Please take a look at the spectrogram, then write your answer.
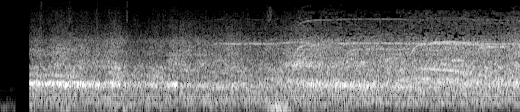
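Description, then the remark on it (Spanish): A large football stadium crowd of Mallorca's supporters' stand chants in unison against Mallorca player Mafeo, a dense, loud roar of many voices holding a steady sung tone that continues without pause from start to finish. “Cánticos contra Mafeo.”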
